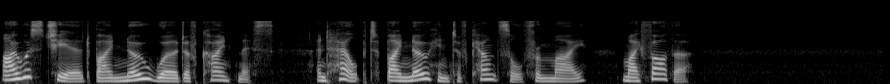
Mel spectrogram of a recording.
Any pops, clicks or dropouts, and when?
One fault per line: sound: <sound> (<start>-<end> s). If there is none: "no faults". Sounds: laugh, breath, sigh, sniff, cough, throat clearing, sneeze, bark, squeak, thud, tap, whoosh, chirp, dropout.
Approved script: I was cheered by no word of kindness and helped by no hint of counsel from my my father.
no faults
